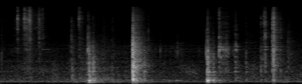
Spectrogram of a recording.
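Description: A spoon and a knife knocking and clinking against an opened tin can and the countertop: about five sharp knocks, the loudest a little before the middle, with lighter ticks near the start.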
